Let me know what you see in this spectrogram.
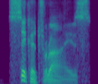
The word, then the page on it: cicatrize: British English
